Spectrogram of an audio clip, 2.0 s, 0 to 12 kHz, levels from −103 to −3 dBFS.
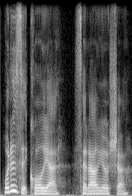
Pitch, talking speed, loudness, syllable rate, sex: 195 Hz, 180 wpm, -16 LUFS, 5.4 syllables/s, female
